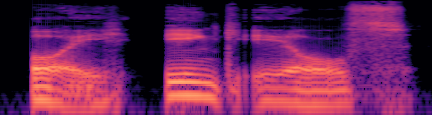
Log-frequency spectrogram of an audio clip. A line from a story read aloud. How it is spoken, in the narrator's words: he muttered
